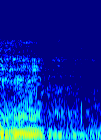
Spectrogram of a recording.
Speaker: sorry that's my dog snoring if you can hear her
